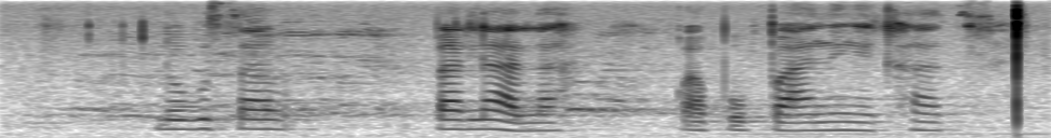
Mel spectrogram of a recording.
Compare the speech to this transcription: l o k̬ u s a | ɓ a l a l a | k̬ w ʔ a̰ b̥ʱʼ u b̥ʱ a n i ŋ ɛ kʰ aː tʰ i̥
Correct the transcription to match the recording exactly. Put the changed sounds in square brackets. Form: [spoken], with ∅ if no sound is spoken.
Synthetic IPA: l o k̬ u s a | ɓ a l a l a | k̬ w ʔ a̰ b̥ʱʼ u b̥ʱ a n i ŋ ɛ kʰ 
